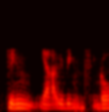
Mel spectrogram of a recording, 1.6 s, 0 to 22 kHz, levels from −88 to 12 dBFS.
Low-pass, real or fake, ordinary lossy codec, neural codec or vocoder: 3.6 kHz; fake; none; codec, 16 kHz, 0.5 kbps, X-Codec, WavLM features, trained on Multilingual LibriSpeech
